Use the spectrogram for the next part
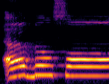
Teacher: Huruf shad merupakan huruf tebal, kita angkat pangkal lidah. Kemudian di sini juga terdapat mad tabi'i karena ada alif yang sebelumnya berharakat fathah, kita baca panjang dua harakat.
